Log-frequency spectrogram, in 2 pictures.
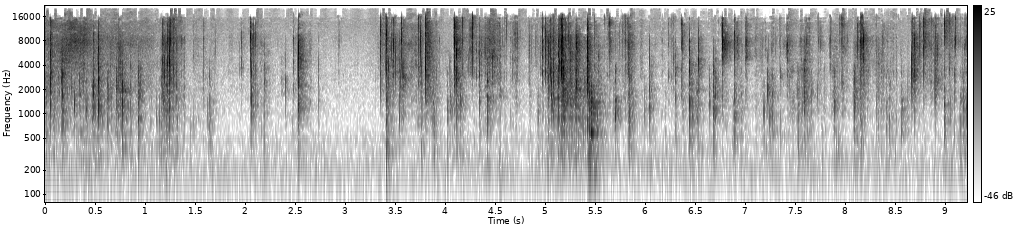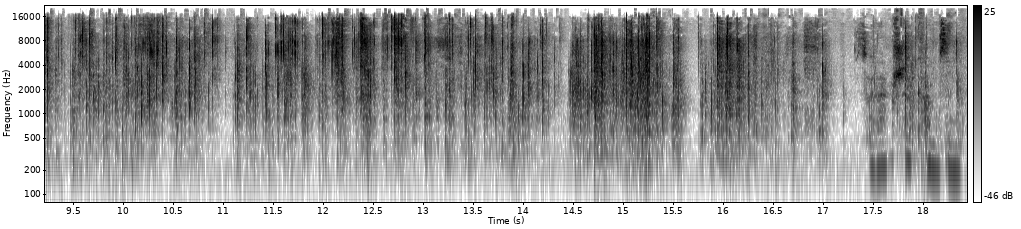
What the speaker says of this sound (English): So now I will be cutting this coconut / soy wax blend.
